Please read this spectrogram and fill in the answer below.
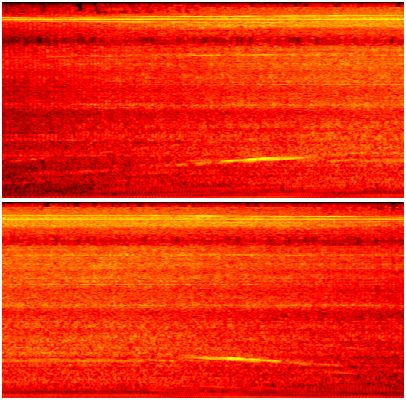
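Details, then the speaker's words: New scroll air compressor with soft start for a honeyhouse's pneumatic machines: steady low hum with an even throb and no squeal on start-up, unlike the old compressor's hard squeal; runs smoothly, normal. "also the old compressor was uh didn't have a soft start like that that was a hard squeal every time it started this is going to be way nicer"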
